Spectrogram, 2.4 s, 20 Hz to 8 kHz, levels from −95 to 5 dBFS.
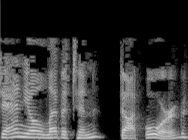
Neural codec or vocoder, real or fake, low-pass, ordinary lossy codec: none; real; 7.2 kHz; MP3, 24 kbps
